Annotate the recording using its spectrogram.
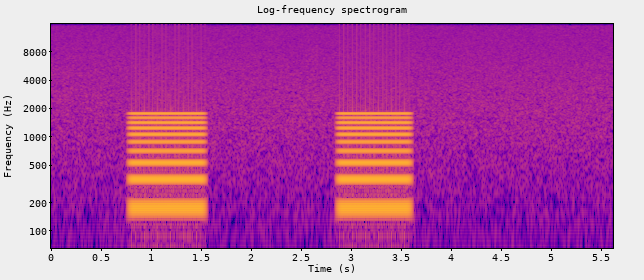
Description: Ship horn signal, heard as a ship's horn, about 180 Hz. 2 short. At sea: I am altering course to port.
